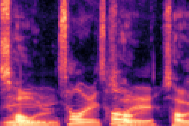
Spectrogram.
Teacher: if you say it quickly, it almost sounds like one syllable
